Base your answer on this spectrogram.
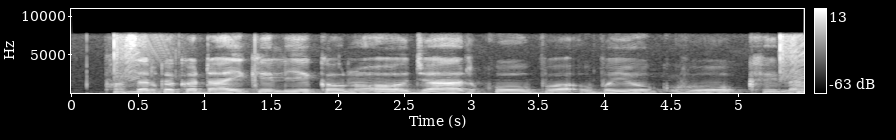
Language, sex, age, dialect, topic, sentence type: Bhojpuri, male, 25-30, Western, agriculture, question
